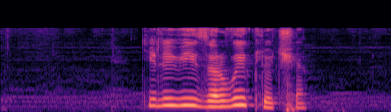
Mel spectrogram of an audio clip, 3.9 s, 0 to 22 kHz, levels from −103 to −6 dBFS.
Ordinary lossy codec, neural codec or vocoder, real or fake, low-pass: none; codec, 16 kHz, 16 kbps, FreqCodec, larger model; fake; none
